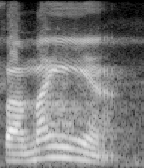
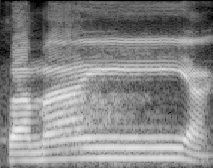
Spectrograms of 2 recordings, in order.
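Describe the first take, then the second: First: The ma syllable is short, without lengthening. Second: The ma syllable is drawn out long. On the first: The speaker calls it right. "Padahal famayya" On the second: The speaker calls it wrong. "Seolah-olah ma-nya itu panjang"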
